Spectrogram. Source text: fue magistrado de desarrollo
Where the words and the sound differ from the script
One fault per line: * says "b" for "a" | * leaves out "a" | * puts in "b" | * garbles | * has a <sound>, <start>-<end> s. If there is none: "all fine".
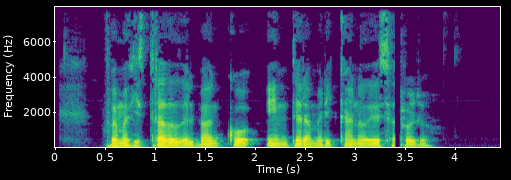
* puts in "del banco interamericano"
* has a dropout, 3.4-3.4 s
